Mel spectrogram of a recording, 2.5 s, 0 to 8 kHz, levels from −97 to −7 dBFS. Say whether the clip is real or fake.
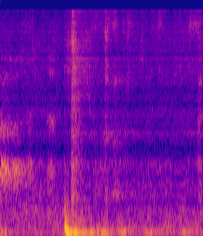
fake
